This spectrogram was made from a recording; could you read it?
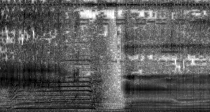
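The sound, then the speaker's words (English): A young cow moos loudly, two drawn-out, droning calls back to back with only a brief break between them, and no one talking. “I have spotted a young cow.”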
